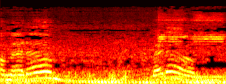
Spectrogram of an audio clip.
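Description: A voice calling out in rising and falling, sing-song phrases near the start and again near the end, over the steady low hum of a motor scooter's engine running.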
